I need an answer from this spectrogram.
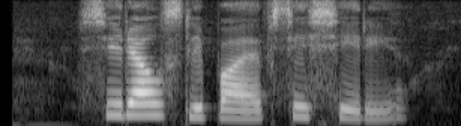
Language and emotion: Russian, neutral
